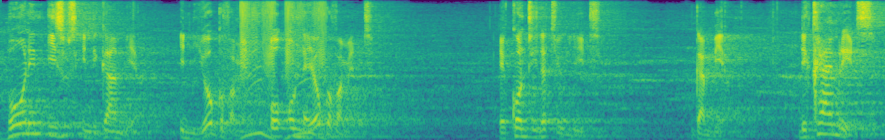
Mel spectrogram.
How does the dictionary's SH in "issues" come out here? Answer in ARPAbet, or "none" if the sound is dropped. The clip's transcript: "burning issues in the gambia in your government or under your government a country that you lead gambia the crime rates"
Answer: S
